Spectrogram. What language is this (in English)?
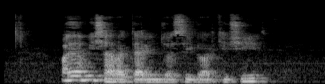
Persian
